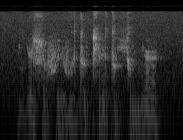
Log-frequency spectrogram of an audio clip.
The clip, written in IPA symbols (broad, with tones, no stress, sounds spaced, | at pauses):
ʎ e˥˩ ɬ ə˩ f e˩˥ v ɨ˧ d ə˞˩ cʰ e˧ d ɤ˩ ç ɤ˩ ɲ ɛ̃˥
